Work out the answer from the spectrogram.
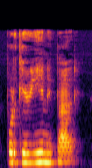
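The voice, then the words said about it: Deep, sepulchral voice. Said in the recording (Spanish): “voz de ultratumba”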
